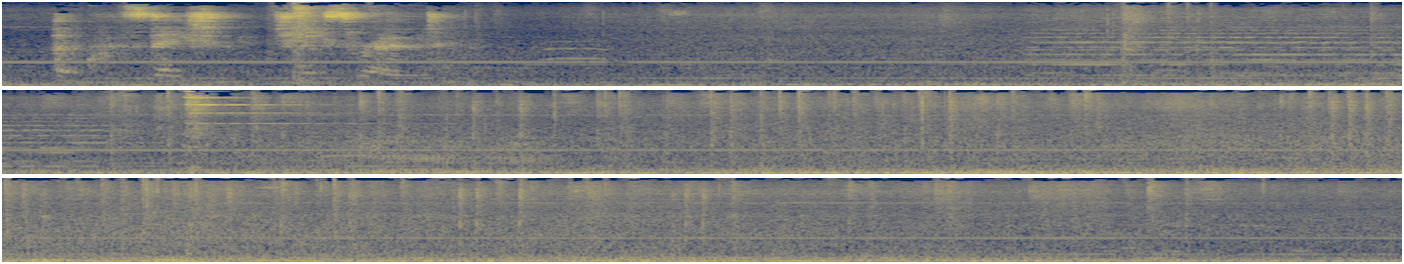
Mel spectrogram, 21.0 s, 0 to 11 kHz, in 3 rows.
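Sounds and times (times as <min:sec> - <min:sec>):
bus engine and road rumble: 0:00.0 - 0:21.0.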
